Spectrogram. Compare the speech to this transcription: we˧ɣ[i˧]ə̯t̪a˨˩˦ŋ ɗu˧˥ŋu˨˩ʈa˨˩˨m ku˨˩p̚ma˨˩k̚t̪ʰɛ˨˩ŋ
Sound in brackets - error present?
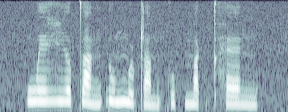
no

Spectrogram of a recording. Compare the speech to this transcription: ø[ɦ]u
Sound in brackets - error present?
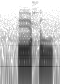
yes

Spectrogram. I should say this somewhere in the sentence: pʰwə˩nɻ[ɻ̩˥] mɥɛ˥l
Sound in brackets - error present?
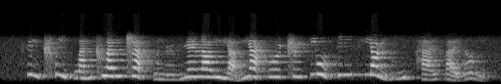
yes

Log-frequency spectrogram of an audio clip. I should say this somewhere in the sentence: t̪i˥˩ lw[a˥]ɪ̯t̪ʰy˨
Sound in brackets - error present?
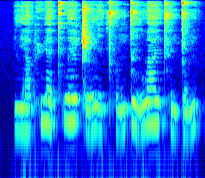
no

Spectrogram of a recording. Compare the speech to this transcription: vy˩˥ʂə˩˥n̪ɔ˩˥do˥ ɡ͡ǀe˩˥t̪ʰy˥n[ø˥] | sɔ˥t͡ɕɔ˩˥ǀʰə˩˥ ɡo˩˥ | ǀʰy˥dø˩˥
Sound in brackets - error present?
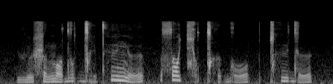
yes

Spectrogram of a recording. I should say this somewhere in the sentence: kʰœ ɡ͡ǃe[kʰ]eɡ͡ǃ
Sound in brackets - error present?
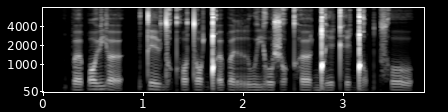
no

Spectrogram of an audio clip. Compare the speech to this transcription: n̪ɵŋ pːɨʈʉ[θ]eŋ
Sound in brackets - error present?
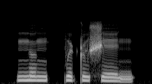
yes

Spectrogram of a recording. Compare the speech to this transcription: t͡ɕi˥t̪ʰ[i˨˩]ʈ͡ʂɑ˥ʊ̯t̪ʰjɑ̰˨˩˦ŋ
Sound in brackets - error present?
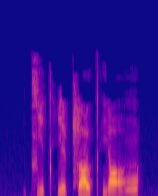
yes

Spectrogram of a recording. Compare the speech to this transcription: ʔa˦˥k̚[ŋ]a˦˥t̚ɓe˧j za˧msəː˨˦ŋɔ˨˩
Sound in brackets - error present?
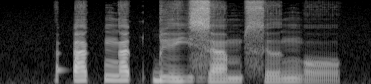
no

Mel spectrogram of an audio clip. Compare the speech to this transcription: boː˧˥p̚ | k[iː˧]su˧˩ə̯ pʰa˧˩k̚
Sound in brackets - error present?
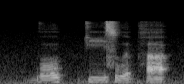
no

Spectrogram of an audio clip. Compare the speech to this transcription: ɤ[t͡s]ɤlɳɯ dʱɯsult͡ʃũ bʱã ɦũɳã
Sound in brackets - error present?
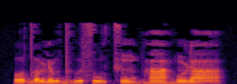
yes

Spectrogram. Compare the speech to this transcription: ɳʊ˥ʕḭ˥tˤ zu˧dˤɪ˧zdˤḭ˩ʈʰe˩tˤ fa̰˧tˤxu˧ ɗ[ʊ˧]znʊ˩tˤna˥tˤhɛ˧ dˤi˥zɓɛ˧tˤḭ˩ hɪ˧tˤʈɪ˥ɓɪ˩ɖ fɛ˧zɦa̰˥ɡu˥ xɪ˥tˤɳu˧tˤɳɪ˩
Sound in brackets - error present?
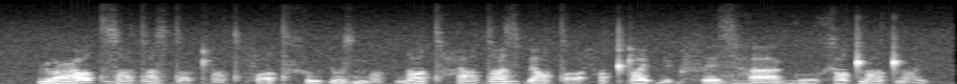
no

